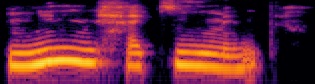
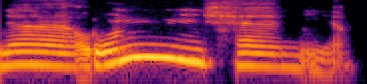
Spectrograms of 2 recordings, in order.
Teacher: I have a nun sakina here followed by ha. Okay, so I need to pronounce it clearly.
